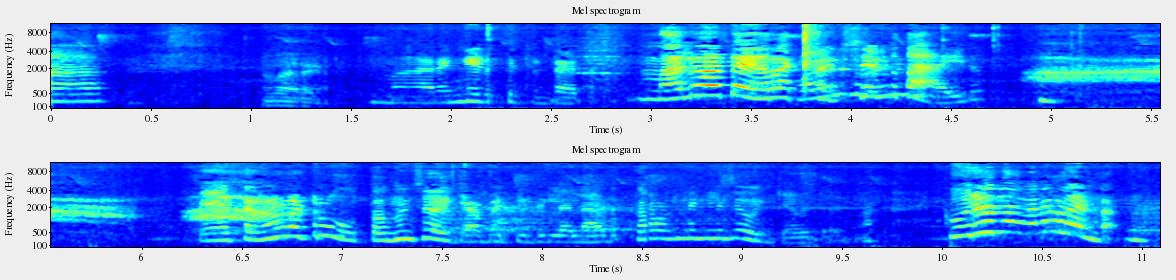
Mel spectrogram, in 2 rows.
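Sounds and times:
crow cawing: 4.8 - 7.0.

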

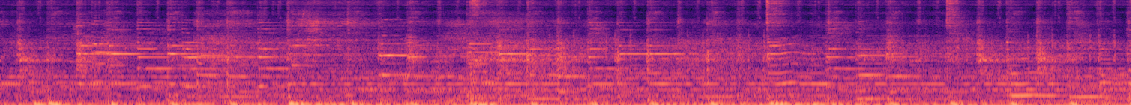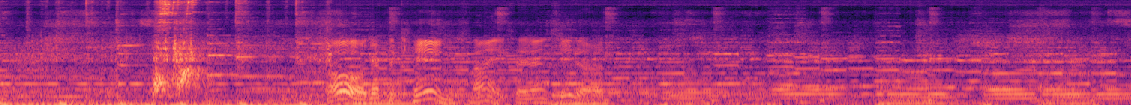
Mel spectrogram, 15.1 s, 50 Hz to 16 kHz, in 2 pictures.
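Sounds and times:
slot machine electronic music: 0.0 - 14.2.

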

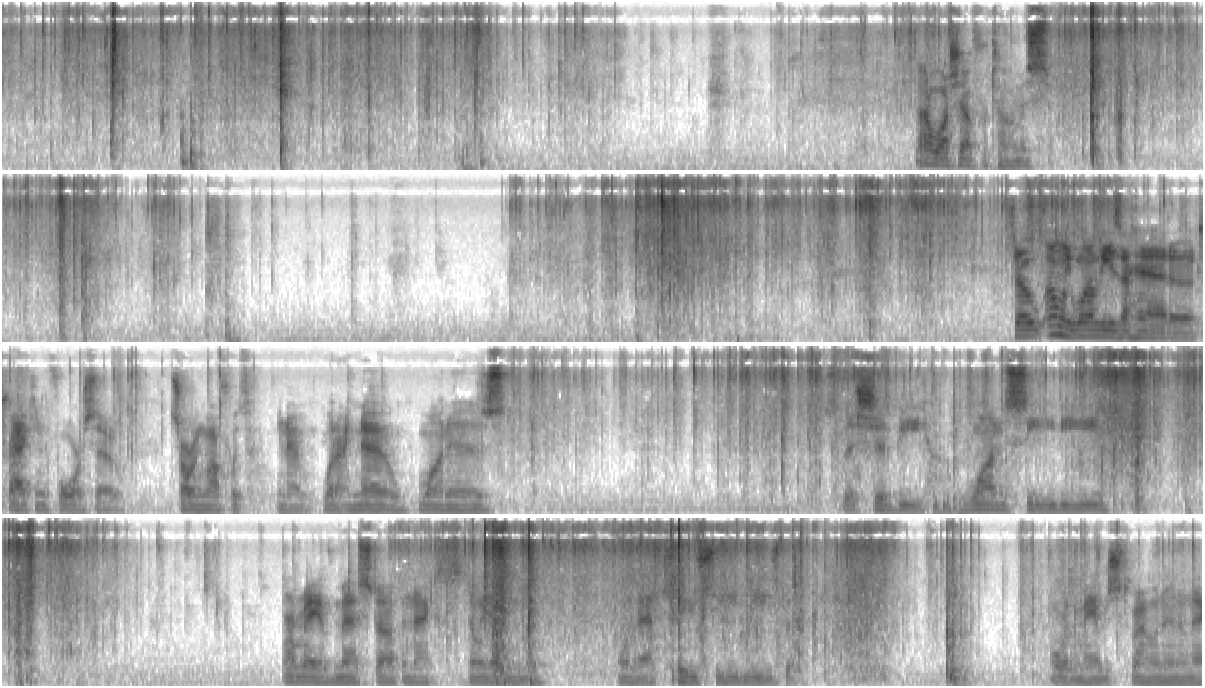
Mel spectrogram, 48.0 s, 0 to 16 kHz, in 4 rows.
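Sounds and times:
packing material crinkling: 0.0 - 14.8, 17.0 - 25.6, 28.8 - 38.2, 39.5 - 48.0.

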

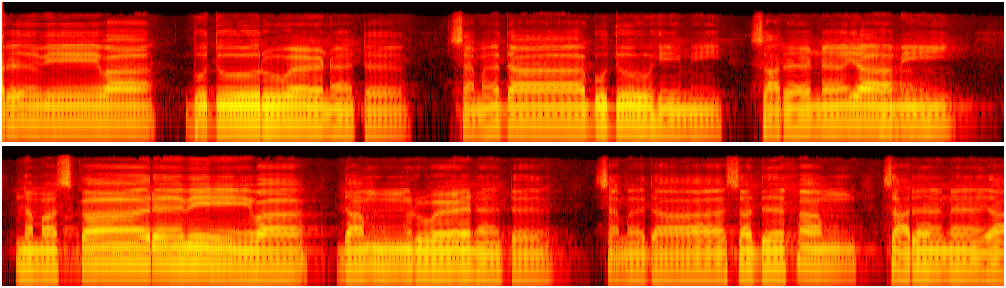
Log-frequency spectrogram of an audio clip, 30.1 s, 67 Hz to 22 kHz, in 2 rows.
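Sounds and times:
man chanting into a microphone: 0.0 - 30.0.

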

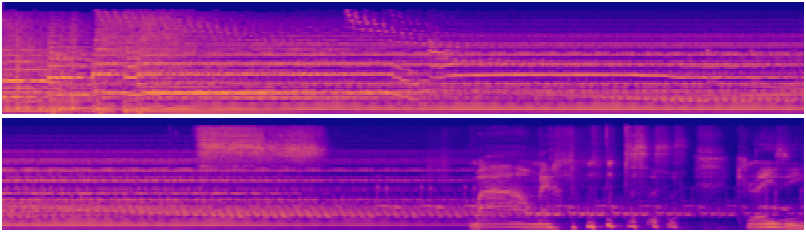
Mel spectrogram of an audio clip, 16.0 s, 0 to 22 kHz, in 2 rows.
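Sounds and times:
held lead tone bending down: 0.0 - 16.0
sustained synthesizer chord: 0.0 - 16.0.

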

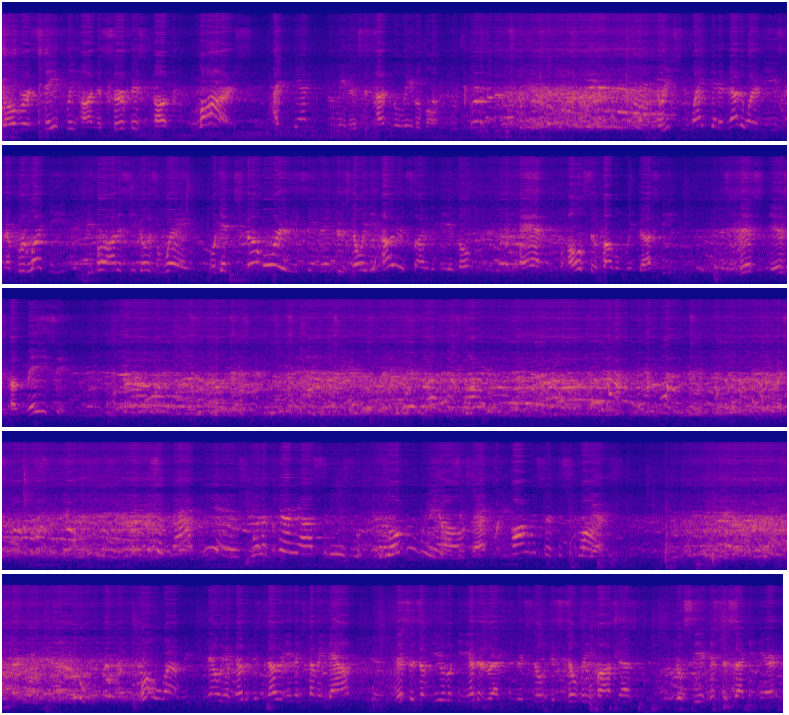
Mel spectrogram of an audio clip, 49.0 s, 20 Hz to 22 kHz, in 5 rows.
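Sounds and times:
crowd cheering through tv speaker: 4.6 - 49.0.

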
